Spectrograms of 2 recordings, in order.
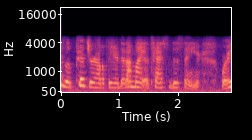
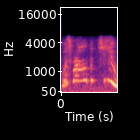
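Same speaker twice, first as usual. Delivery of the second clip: high, loud, squealing incredulous disbelief. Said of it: "And she's like".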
